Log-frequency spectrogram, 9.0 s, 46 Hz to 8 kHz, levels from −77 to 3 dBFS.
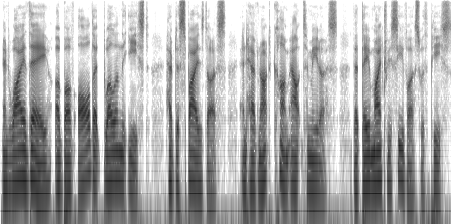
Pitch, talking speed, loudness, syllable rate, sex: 105 Hz, 185 wpm, -19 LUFS, 4.5 syllables/s, male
